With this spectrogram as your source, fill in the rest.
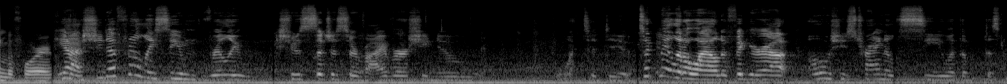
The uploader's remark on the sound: With plenty of ambient sound to set the scene.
